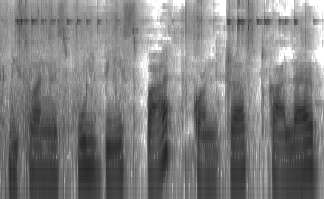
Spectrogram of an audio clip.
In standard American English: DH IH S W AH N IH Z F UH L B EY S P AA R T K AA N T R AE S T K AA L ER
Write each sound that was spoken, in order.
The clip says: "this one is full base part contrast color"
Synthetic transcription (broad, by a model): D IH S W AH N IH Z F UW L B EY S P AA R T K AA N T R AE S T K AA L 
